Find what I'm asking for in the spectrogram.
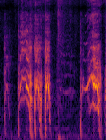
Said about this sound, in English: Here's a grumpy duck.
